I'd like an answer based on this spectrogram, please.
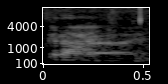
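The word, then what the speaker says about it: drei: z what about three dry dry good is so pronounced just like the word dry what about four fear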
